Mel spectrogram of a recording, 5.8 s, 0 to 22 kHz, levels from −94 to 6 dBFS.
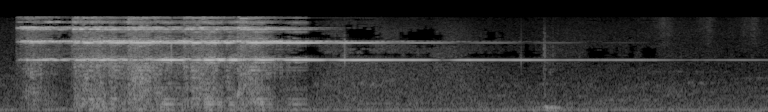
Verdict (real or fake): real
